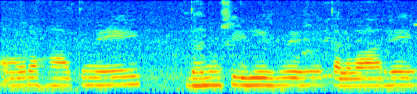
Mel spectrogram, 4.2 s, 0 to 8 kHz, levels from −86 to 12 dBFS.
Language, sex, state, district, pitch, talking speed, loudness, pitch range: Hindi, female, Maharashtra, Mumbai Suburban, 195 Hz, 145 wpm, -15 LUFS, 185-195 Hz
